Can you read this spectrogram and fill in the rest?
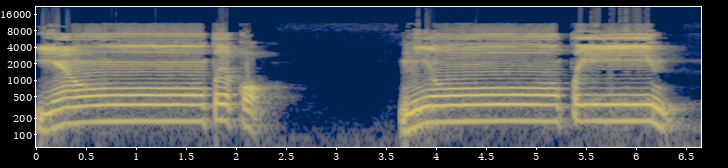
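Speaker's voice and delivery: ينطق من طين read slowly, the نون hidden in a long nasal hum before الطاء; slow Quranic recitation of ينطق من طين with a heavy nasal ghunna; ikhfa with nasal ghunna. Shown as a demonstration. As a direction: hold the ghunna of من through the nose into طين. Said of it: "تقول".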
